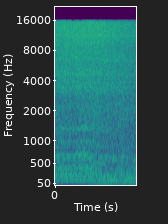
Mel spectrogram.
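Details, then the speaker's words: GMC Jimmy (same as Blazer/S-10) with 4.3 Vortec V6, owner reports strong vibration, high fuel use and fuel smell; lumpy exhaust beat snapping toward 3000 rpm, stumbling under load, a rich misfire. "bueno pues ya escuchamos y pues ya vimos que en realidad se está metiendo un poco más de gas de lo normal"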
